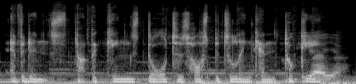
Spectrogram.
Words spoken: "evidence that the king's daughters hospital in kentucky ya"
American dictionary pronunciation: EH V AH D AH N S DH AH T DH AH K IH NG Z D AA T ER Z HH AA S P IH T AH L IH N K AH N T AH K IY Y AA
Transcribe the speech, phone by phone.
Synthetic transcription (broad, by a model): EH V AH D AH N S DH AH T DH AH K IH NG Z D AA T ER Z HH AA S P IH T AH L IH N K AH N T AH K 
